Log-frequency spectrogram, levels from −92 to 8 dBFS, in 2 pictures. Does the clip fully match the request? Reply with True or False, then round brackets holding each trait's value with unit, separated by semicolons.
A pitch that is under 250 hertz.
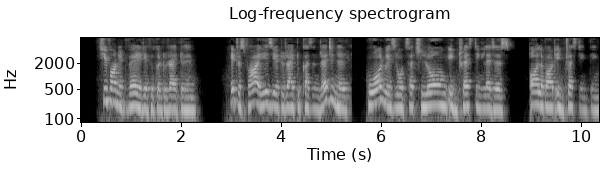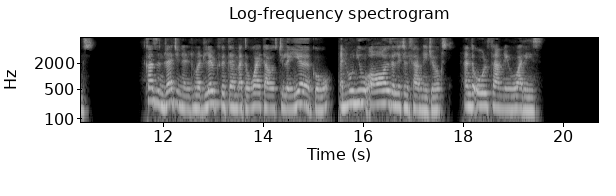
True (185 Hz)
